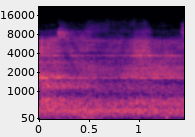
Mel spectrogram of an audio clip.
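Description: An aircraft engine drones in a video game, a steady loud roar with a faint whine running throughout, no clear voices over it.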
